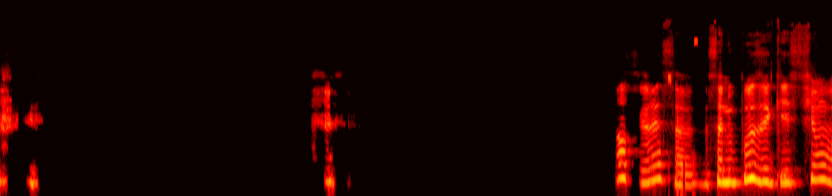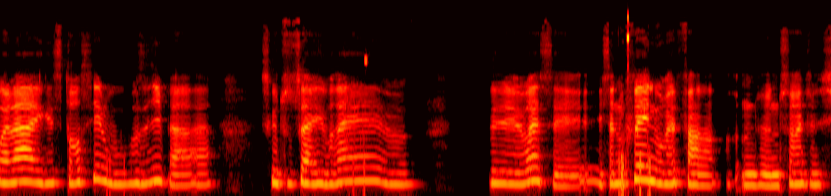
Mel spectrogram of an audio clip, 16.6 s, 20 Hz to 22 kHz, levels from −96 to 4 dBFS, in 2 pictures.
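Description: Throughout, the speech sounds dull and plainly gurgling, with a granular roughness and upper frequencies that flicker in and out. This is likely MP2 compression at a starved bitrate, consistent with roughly 80 kbps, where upper sub-bands get switched off and the remaining bands are coarsely quantised.

Short blips of noise in single sub-bands break over the sound from 6.63 to 6.97 s, 9.38 to 9.56 s, 11.77 to 11.98 s and 14.50 to 14.84 s. This is DAB burbling: bit errors in a fraction of a percent of the data slip past error correction into the MP2 stream, corrupting samples and scale factors so that individual sub-bands jump in level for single frames.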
